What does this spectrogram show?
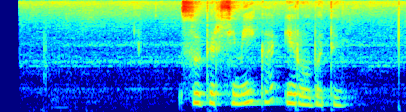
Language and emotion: Russian, neutral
